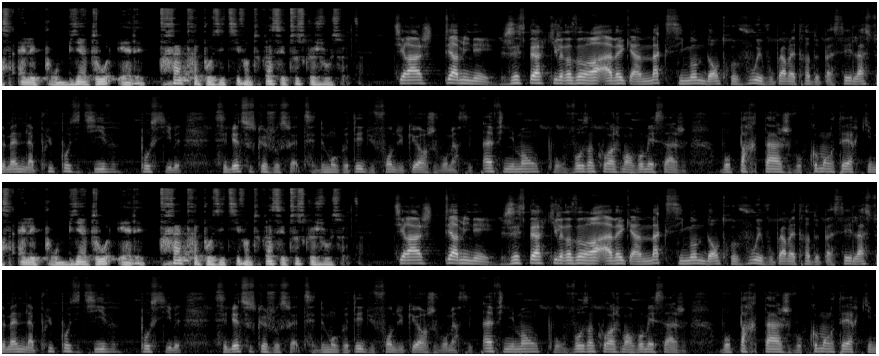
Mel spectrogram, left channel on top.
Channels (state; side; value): identical; both; correlation 1.00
